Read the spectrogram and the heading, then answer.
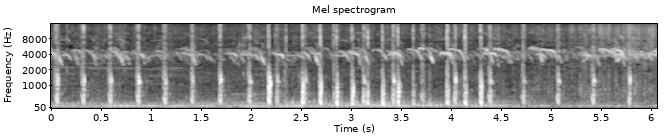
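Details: Colourful chicks jumping and running on sand, their high, downslurred peeps heard behind a rapid series of sharp tapping knocks that dominate the scene.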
